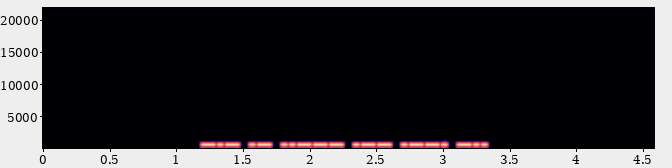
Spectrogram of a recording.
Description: Morse code, heard as a keyed tone, about 40 wpm, 700 Hz. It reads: KA2WPD
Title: USA Call Signs - 2x Character Spacing - 40wpm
